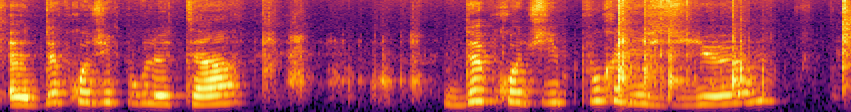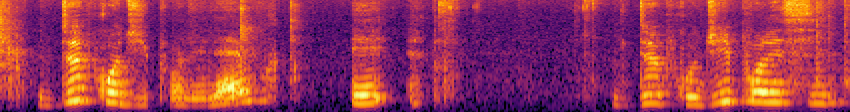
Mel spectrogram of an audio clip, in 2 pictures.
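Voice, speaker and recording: A woman giving a casual makeup product review as a beauty vlogger, hesitant, with many fillers and jokey asides. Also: on the high side.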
